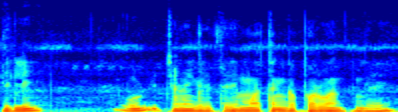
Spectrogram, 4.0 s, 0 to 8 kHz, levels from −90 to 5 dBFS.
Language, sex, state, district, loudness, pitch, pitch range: Kannada, male, Karnataka, Koppal, -17 LUFS, 115 Hz, 110-120 Hz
